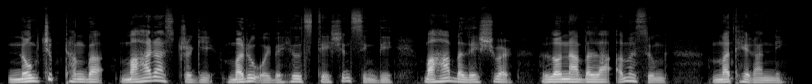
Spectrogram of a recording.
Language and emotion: Manipuri, neutral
